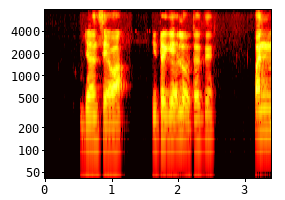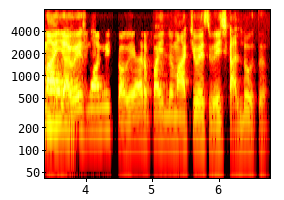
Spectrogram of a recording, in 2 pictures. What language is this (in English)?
Marathi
